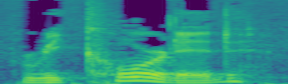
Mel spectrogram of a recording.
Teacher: you pronounce the verb by emphasizing the second syllable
